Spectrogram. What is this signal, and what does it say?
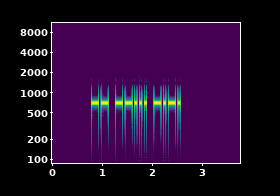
Morse code, heard as a keyed tone, about 25 wpm, 700 Hz. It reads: M7C
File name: Three Letter-Number Combinations - 25wpm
